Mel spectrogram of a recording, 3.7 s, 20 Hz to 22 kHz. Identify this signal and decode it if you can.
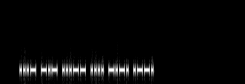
Morse code, heard as a keyed tone, about 46 wpm, 700 Hz. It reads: VK3HCP
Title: DXCC-100 Call Signs - 6 Characters - 45wpm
